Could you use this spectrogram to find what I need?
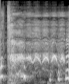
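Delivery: very high, shocked, startled yelp.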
